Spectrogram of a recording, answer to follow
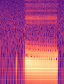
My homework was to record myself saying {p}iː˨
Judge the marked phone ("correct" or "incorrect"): correct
